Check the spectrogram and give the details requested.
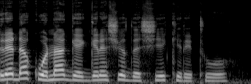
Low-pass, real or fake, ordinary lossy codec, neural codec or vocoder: none; real; none; none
